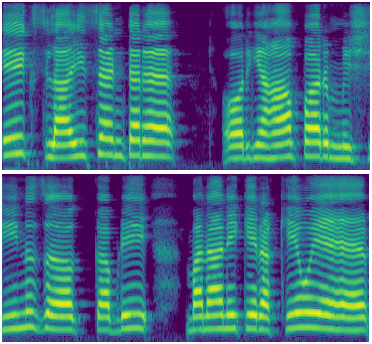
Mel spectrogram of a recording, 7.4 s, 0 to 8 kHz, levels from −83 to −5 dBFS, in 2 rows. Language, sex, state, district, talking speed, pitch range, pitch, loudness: Hindi, female, Bihar, West Champaran, 130 wpm, 225-255 Hz, 240 Hz, -14 LUFS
